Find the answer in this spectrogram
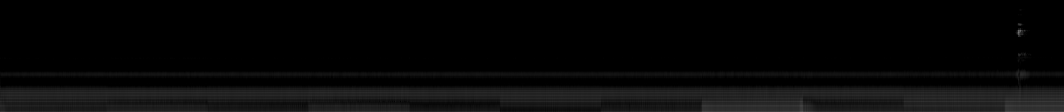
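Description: Near silence, with only a very faint steady hum of a few unchanging tones.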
